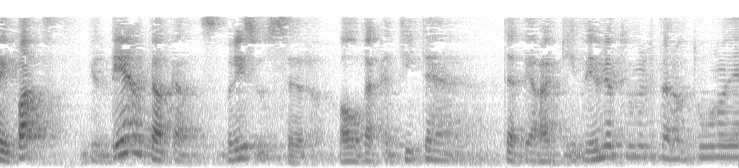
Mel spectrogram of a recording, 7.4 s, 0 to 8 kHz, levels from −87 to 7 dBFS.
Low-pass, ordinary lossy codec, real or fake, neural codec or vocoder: 7.2 kHz; MP3, 24 kbps; fake; codec, 16 kHz, about 1 kbps, DyCAST, with the encoder's durations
